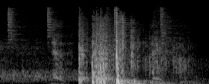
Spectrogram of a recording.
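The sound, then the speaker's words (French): A few sharp gunshots ring out in quick succession, the loudest in the middle, with fainter bangs before and after and a short echoing tail. “Deux ou trois coups de feu retentissent alors dans le silence de la nuit.”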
